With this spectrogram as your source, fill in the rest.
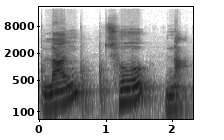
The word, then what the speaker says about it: লাঞ্ছনা: এখানে দেখুন তো, ইয় যুক্ত হয়েছে কার পূর্বে? ছয়ের পূর্বে, তাই এর উচ্চারণটা কি হবে? লাঞ্ছনা। এটা হবে এই শব্দটার সঠিক উচ্চারণ।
